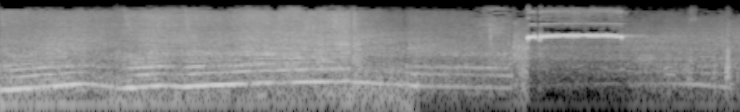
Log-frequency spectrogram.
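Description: Rally car engine revving hard as it drives a stage, its pitch climbing and dropping through gear changes, then fading away. About five seconds in comes a short, steady high-pitched squeal lasting under a second.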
